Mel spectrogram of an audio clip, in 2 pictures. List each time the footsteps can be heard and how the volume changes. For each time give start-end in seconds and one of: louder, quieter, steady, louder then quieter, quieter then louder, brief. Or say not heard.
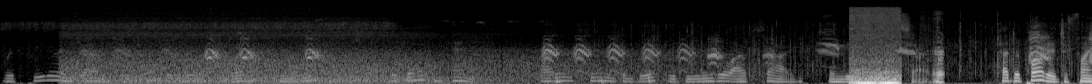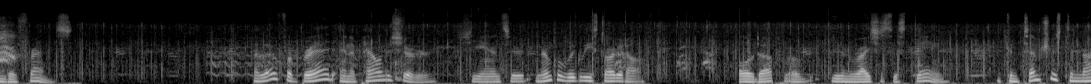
not heard.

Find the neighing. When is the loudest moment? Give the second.
9 s.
